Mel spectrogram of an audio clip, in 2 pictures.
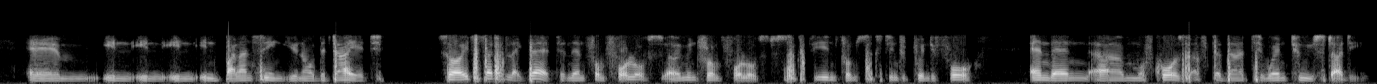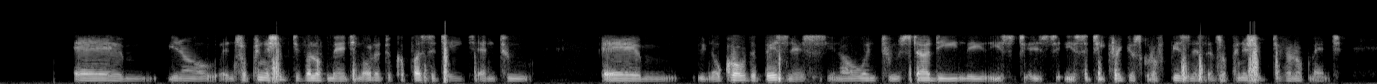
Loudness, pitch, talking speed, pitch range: -20 LUFS, 95 Hz, 160 wpm, 90-100 Hz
